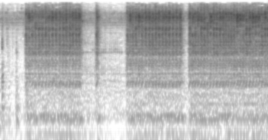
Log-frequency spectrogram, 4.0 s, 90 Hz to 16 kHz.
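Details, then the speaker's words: 2005 Nissan Armada V8, no crank after engine bay pressure-washing: rapid starter solenoid clicking with no cranking, battery about 11.9 V, jump start doesn't help; caused by a bad engine ground cable, fixed without parts. "however the starter sound light seems to click it acts it's acting like a dead battery or a very low battery"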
